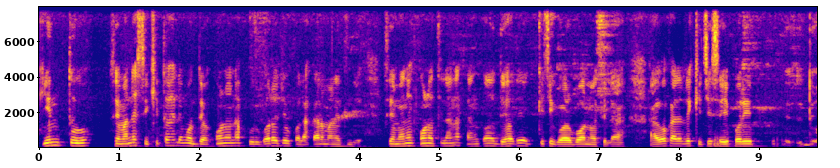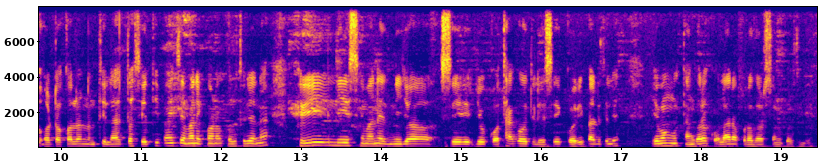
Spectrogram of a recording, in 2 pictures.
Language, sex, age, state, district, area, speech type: Odia, male, 18-30, Odisha, Nuapada, urban, spontaneous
